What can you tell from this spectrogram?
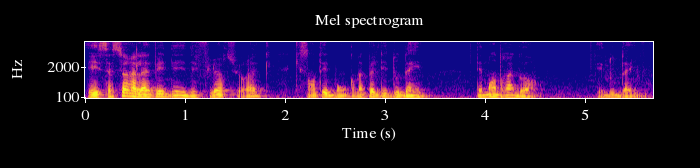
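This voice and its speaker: A man's voice: on the low side, brisk, creaky, mellow, breathy edge. A man teaching a spoken Torah lesson, telling the story with many rhetorical questions to his listeners and restarting phrases as he explains.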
